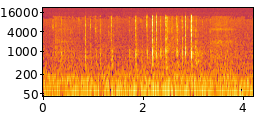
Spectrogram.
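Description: Faint typing on a computer keyboard: a few scattered keystrokes, then a quick run of them in the second half.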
